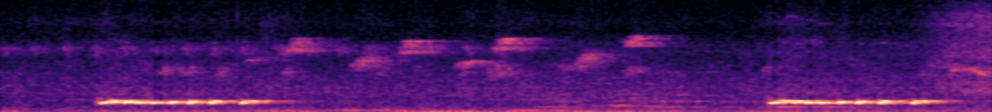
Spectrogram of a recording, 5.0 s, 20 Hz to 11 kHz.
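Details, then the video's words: Zebra dove, a local Tuban bird, singing before dawn: two quick, rattling cooing phrases of clipped, rolled notes about three seconds apart, with faint higher bird chirps and soft lower tones in the background. "perkutut lokal tuban alarm tahajjud Jan 3 sudah manggung"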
